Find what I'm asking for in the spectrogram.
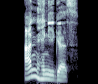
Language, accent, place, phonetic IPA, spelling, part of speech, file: German, Germany, Berlin, [ˈanhɛŋɪɡəs], anhängiges, adjective, De-anhängiges.ogg
- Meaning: strong/mixed nominative/accusative neuter singular of anhängig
